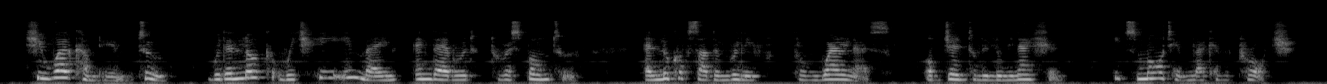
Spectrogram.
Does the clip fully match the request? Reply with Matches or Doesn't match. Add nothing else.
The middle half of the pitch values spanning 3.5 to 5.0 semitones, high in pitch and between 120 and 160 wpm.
Matches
